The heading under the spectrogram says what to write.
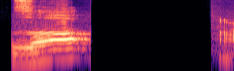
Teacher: জ এই হরফটিও 1 আলিফ পরিমাণ লম্বা হবে, জিহ্বার আগা উপরের দাঁতের আগায় লাগবে, নরম হবে, মোটা হবে।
